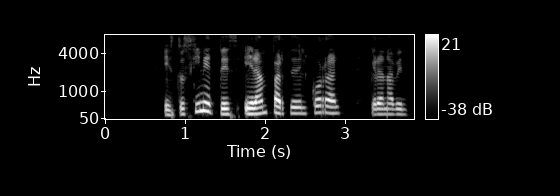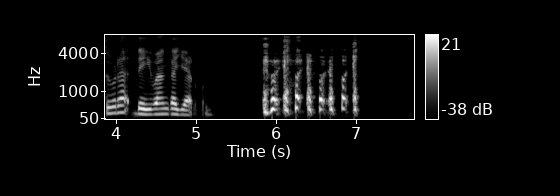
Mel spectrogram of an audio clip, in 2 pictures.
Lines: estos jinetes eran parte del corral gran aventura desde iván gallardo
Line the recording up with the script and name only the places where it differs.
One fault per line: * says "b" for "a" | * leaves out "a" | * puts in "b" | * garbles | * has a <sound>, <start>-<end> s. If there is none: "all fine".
* says "de" for "desde"
* has a cough, 5.8-7.1 s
